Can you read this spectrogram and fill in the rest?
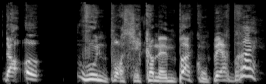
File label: victory, fr; Cookie Run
